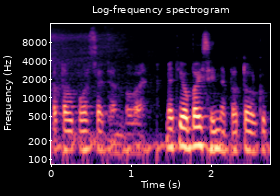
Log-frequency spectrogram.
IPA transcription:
pɐtɐlˠpoːˈsʲɛ tʲɛn ˈbʊʋɐ ˈbʲɛt jɛʊ ˈbɐɪsʲɛɪ nʲɛpɐˈtoːɡʊ

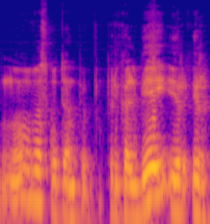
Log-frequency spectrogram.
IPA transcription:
ˈnʊ ˈʋʲeːsˌkuː ˈtʲeːn pʲɪ pʲrʲɪkɐlʲˈbʲiɛj ˈɪr ɪr

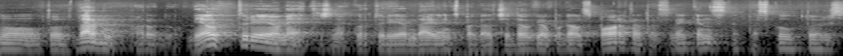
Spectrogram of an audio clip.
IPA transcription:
noː tuː ˈdɐrˌbuː ˈpɑːroːduː ʋʲiɛlˠ tʊˈrʲeːjoːm ˈɛːt ʒʲɪˈnɑː kʊr tʊˈrʲeːjoːm ˈdɐɪlʲɪnʲɪŋks ˈpɑːɡɐlˠ t͡ʃʲɪ ˈdɐʊˌɡʲɛʊ ˈpɑːɡɐlˠ ˈspoːrtɐ tɐs ʋɐɪˈkʲɪns ɐ tɐs ˈskʊlˠptuɔrʲʊs

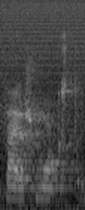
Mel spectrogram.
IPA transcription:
ˈtɑː ɪʃˈmoːksʲtʲɪ

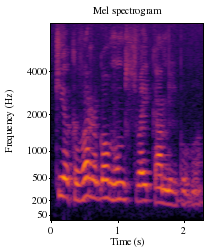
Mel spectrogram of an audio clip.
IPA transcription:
ˈkʲiɛk ˈʋɐrɡoː ˈmʊms ʋɐɪˈkɐms ˈbʊʋoː

